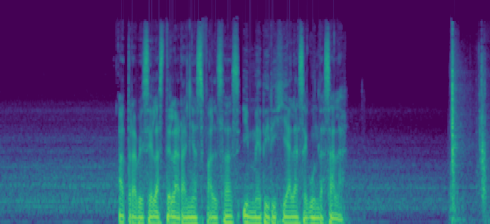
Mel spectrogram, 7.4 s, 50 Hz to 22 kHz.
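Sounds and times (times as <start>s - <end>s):
faint low hum: 0.0s - 7.3s
speech: 1.8s - 5.3s
door latch and handle clicks: 6.7s - 7.3s.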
